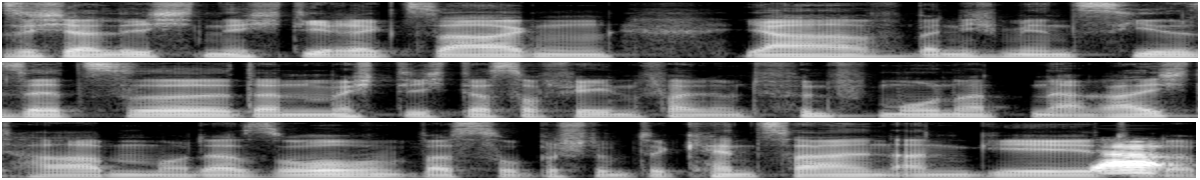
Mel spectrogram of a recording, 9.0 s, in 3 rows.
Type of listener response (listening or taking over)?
taking over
